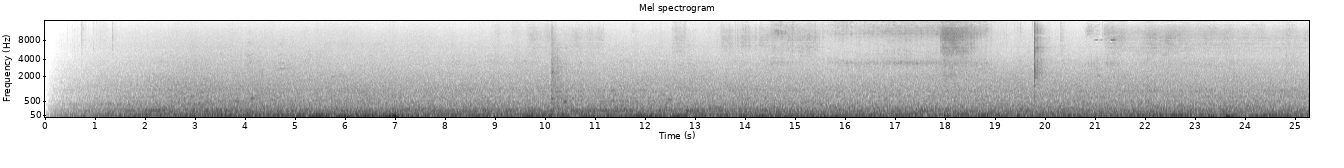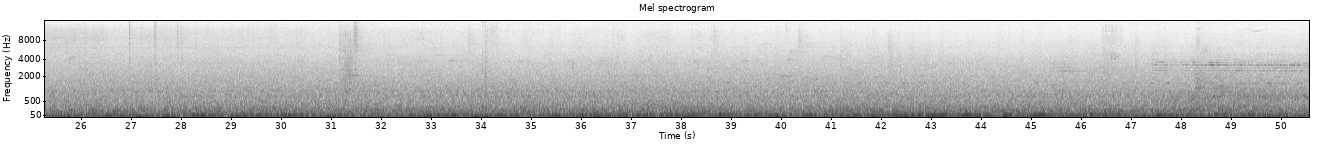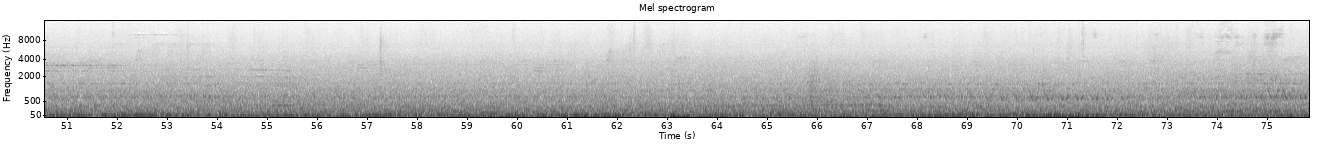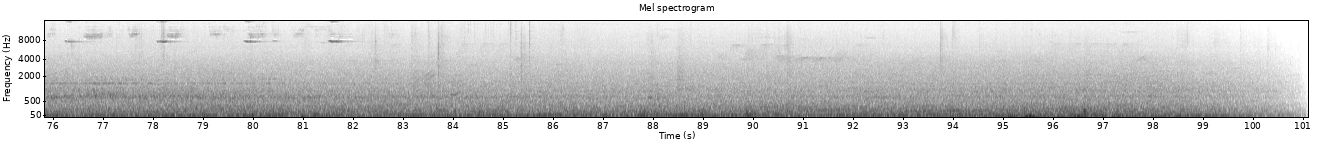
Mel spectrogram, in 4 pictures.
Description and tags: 0383 Ambience Olympic Park
Bicycle, ambulance, police, footsteps, voices birds at Olympic Park.
20120723
ambulance, bicycle, birds, field-recording, horn, korea, police, seoul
